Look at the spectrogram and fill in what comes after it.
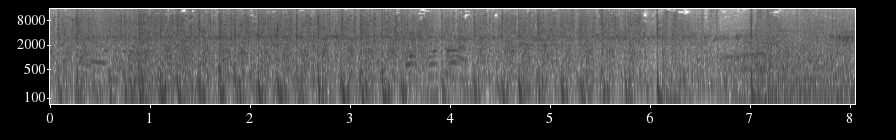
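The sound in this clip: Rapid pistol fire in a shooter video game: many sharp shots in a quick, steady rhythm, loud and dense throughout.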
